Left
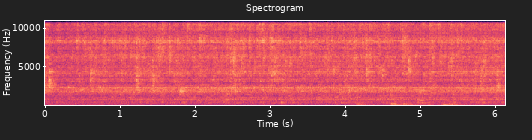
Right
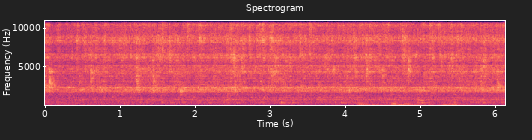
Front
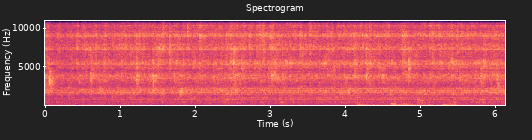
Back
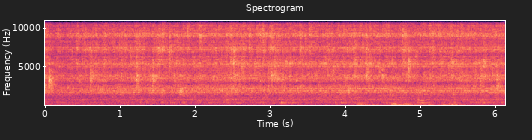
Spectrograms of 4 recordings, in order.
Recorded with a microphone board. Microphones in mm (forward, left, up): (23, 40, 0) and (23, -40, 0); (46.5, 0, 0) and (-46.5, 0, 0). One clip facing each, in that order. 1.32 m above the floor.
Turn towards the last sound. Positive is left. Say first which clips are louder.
# left 1 dB, even
turn(degrees=60)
